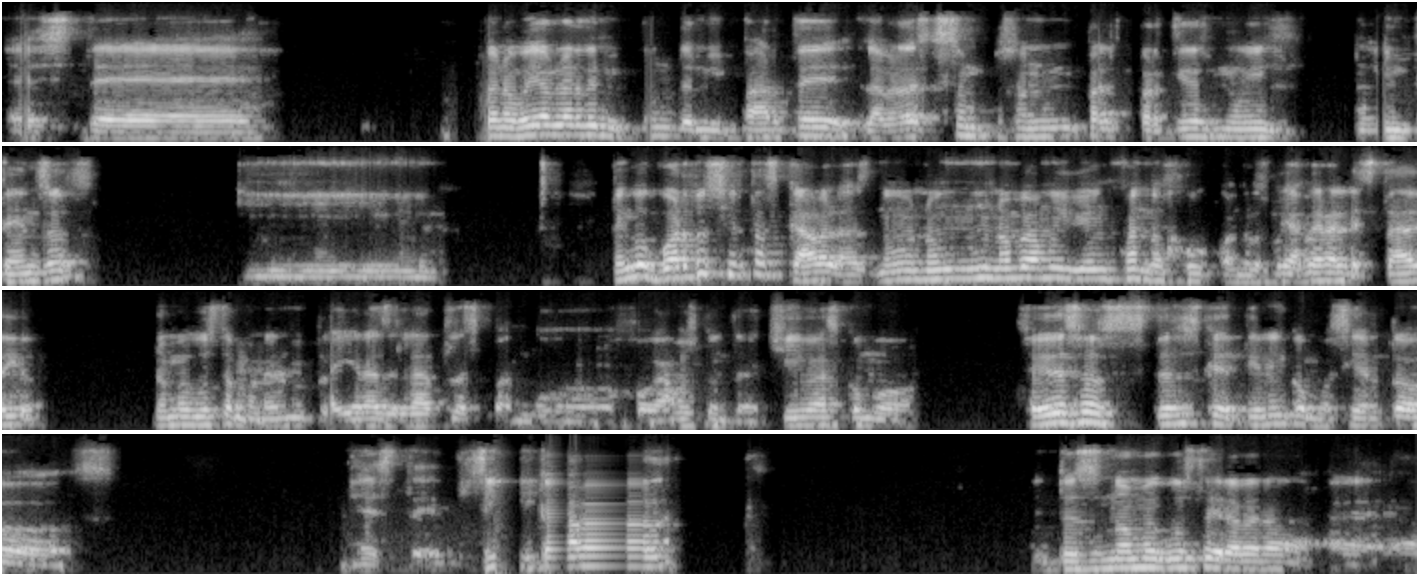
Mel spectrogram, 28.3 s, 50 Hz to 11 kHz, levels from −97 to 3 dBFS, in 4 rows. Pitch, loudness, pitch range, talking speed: 155 Hz, -20 LUFS, 135-185 Hz, 155 wpm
